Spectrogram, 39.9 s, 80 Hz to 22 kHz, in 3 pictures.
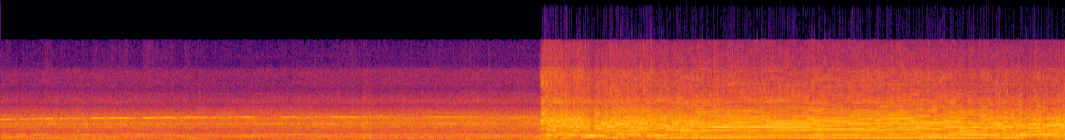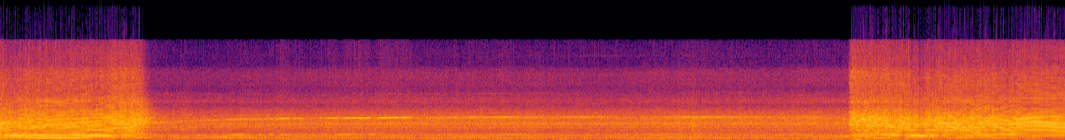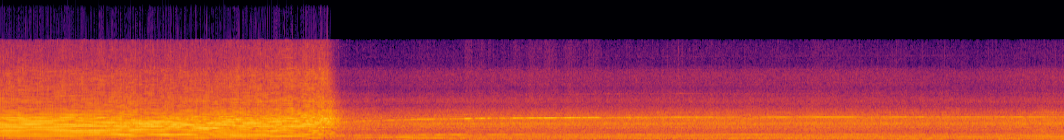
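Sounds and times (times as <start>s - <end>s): planer motor whine: 0.0s - 39.9s
thickness planer planing wood: 6.5s - 18.0s.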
